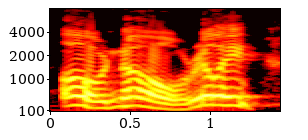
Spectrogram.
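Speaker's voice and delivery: high, hammed-up groan of disbelief; mock horror, voice jumping up; dismayed disbelief. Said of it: "my vocational calling into ministry was".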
